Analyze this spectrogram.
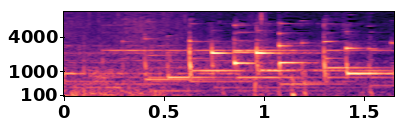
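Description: Phone ringtone for an incoming call from an Israeli number: a faint electronic melody of short, repeating bright tones pulsing in a steady rhythm.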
